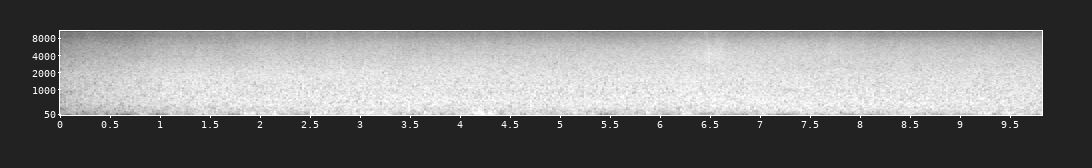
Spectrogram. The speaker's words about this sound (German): An der Küste angekommen, eigentlich nur wenige hundert Meter entfernt von dem Museum. Hier rauschen die Wellen des Pazifiks an den neu errichteten Seewall mit ein bisschen Sandufer und Flusseingang hier.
